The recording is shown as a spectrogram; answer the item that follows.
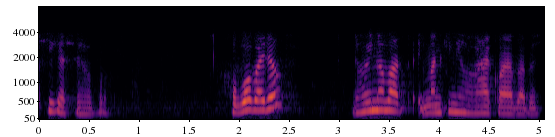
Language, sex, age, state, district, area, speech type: Assamese, female, 60+, Assam, Dibrugarh, rural, conversation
